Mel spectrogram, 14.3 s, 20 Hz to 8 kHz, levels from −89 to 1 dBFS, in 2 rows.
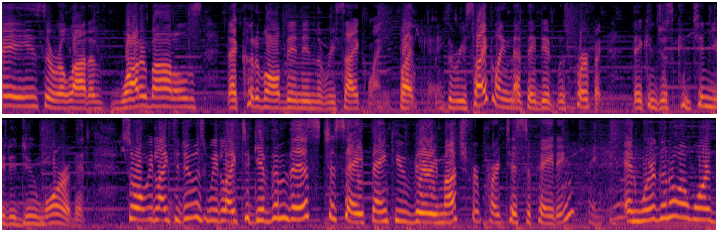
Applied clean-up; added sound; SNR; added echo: none; none; none; none.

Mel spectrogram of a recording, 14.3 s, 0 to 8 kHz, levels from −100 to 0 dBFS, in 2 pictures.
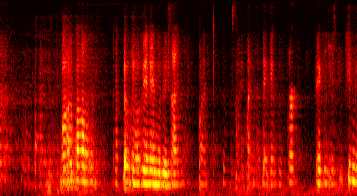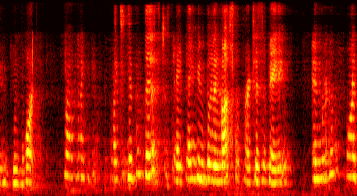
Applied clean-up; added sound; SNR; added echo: neural mask model DeepFilterNet 3.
